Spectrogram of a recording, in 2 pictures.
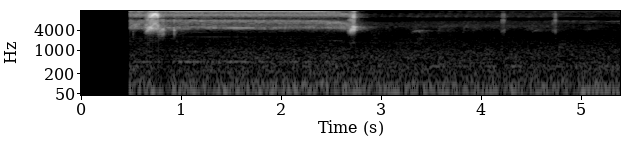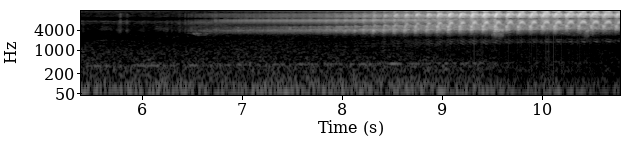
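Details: Ryukyu large brown cicada singing on Okinawa Island, Japan, 17 June 2026: a steady high buzzing drone, with a pulsing rasping phrase building louder toward the end, over low background rumble.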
